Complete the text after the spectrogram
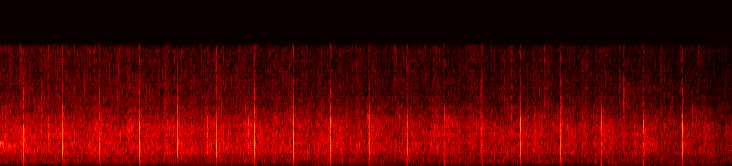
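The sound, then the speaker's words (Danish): An audience claps in unison for people asked to stand, a steady, evenly spaced beat of sharp claps that keeps an even tempo from start to finish. “Alle jer, der var med dengang, kunne I ikke rejse jer op? Skulle vi ikke give dem en mægtig hånd?”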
